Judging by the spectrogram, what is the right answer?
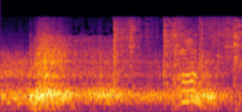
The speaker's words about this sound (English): That was a bomb!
